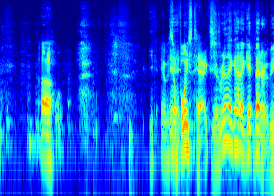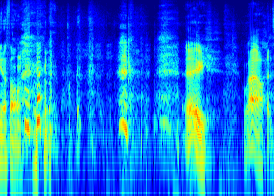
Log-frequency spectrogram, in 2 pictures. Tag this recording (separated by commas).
Speech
